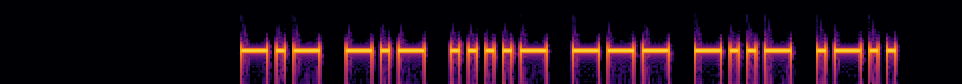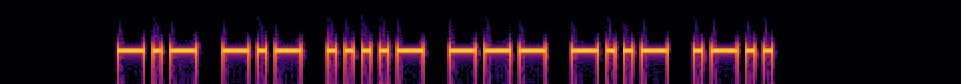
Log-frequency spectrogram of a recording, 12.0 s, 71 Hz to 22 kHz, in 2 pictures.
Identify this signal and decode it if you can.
Morse code, heard as a keyed tone, about 22 wpm, 700 Hz. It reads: KK4OXL KK4OXL
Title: USA Call Signs - 6 Characters - Repeated 2x - 22wpm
